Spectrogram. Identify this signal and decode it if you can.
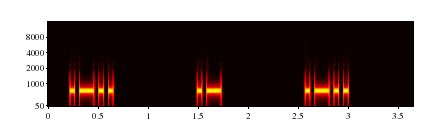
Morse code, heard as a keyed tone, about 25 wpm, spaced as for 9 wpm, 700 Hz. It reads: LAL
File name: course / 25:10wpm / 093 Lesson 16e - Letter c - Three Characters 25wpm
